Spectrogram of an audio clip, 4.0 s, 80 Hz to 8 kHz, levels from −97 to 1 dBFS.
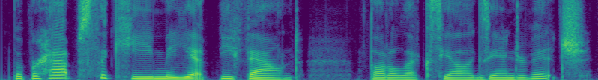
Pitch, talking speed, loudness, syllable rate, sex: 195 Hz, 165 wpm, -18 LUFS, 5.3 syllables/s, female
